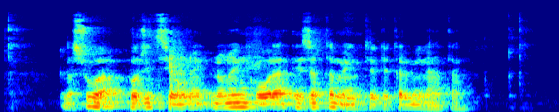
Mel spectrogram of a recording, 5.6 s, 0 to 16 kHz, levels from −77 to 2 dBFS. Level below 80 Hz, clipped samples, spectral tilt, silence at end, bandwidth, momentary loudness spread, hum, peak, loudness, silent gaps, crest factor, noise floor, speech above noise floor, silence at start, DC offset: -46 dBFS; under 0.1%; -6 dB/octave; 0.95 s; 11 kHz; 13 LU; none; -2 dBFS; -18 LUFS; none; 16 dB; -52 dBFS; 35 dB; 0.1 s; under 0.1%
